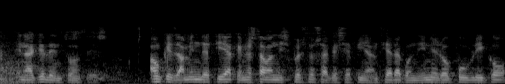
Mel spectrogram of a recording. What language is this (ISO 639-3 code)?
spa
